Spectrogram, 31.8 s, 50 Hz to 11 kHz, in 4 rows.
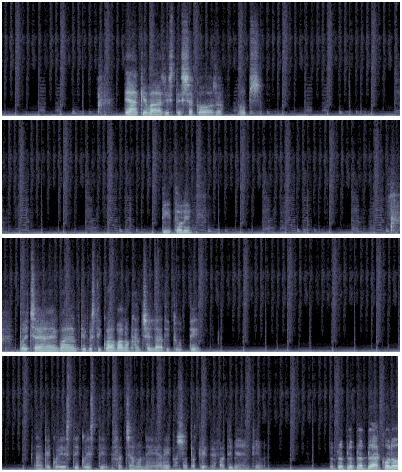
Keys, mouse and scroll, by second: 0.4 click, 3.5-4.6 drag, 5.4 click, 6.9-9.1 drag, 10.7 click, 14.4 click, 17.4-19.5 drag, 20.1 Delete, 21.6-23.9 drag, 24.4 Delete, 25.9-27.3 drag, 29.6 click.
